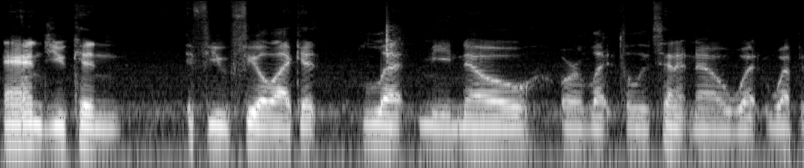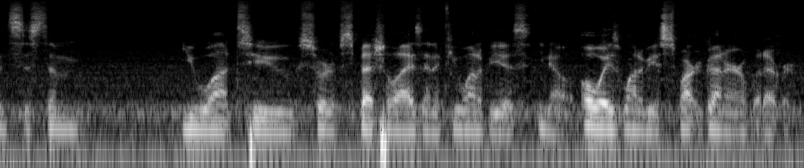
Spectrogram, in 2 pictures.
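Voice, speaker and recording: A man explaining tabletop game rules casually as game master, in a halting, hesitant way. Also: deep voice, level tone, noisy background.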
